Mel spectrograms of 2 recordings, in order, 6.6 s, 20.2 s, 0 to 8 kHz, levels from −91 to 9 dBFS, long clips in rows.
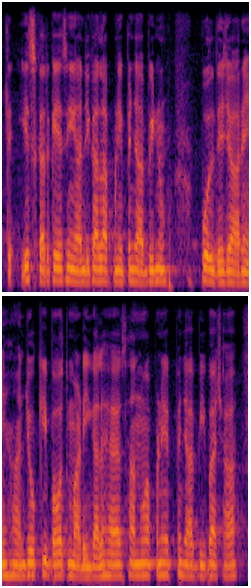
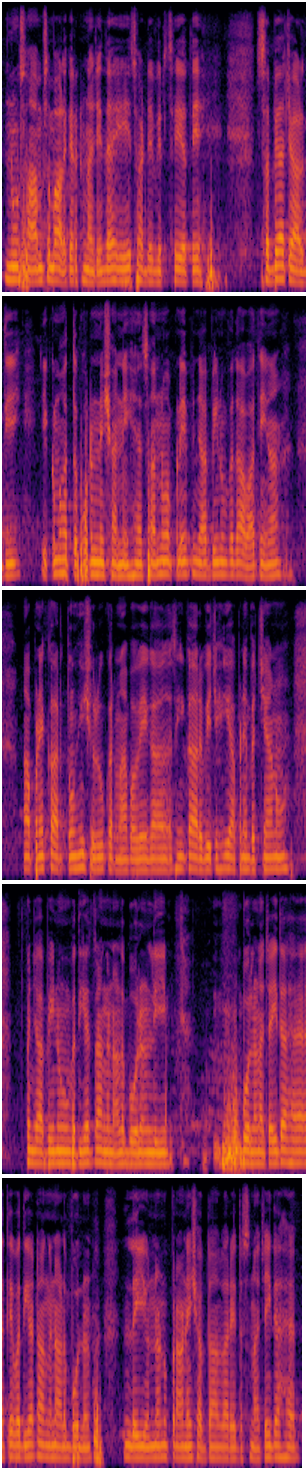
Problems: constant background noise, continuous background conversations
